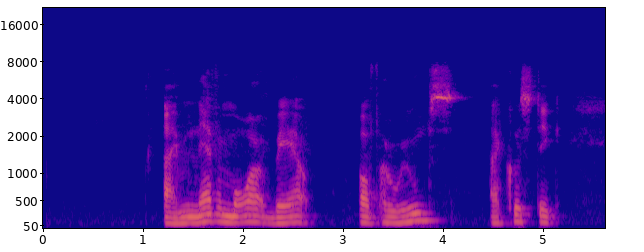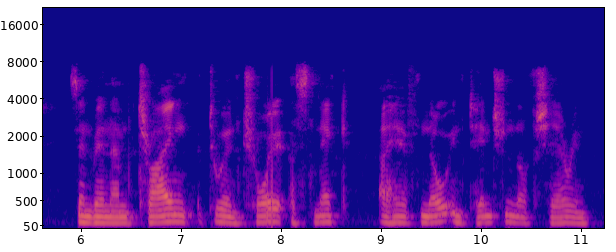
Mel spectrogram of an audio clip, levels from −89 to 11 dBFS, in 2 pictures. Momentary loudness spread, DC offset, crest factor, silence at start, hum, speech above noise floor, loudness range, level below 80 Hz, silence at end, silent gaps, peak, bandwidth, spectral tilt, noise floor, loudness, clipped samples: 11 LU; under 0.1%; 20 dB; 1.2 s; none; 46 dB; 3 LU; -72 dBFS; 0.15 s; none; -16 dBFS; 8 kHz; -5.5 dB/octave; -82 dBFS; -37 LUFS; under 0.1%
